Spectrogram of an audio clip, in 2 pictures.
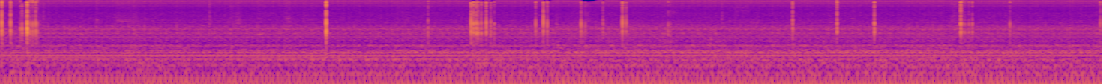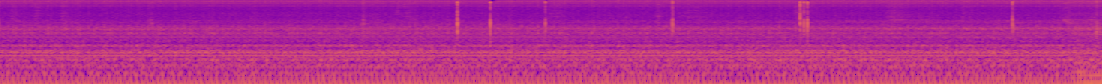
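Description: Mercedes-Benz Citaro Facelift city bus engine idling steadily at a stop, with a constant hum over the engine's rumble and a few short clicks.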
